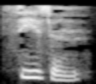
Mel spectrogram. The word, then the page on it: season: American English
